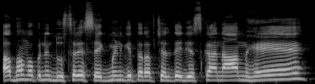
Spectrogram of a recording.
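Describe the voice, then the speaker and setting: A man's voice: high voice, fairly even intonation, smooth. A man teaching children Quran pronunciation, patiently repeating and drawing out words to model them. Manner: addresses viewers as dear children. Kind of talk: children's tajweed lesson.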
